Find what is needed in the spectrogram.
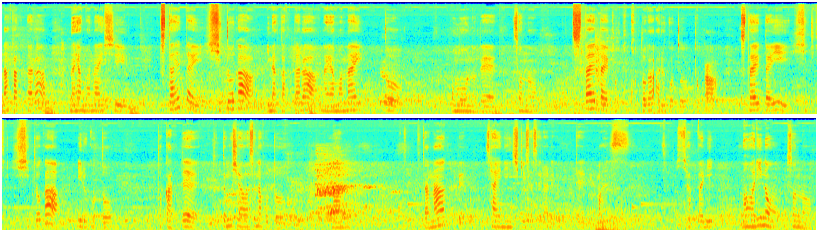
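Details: Stuttering in a young female student working at a café staffed by young people who stutter; stuttering worsened around the summer of her second year of middle school.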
